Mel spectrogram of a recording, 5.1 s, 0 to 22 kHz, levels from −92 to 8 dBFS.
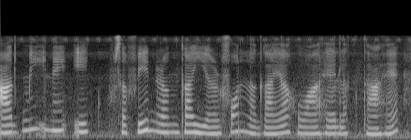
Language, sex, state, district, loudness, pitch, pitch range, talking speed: Hindi, female, Assam, Kamrup Metropolitan, -24 LUFS, 220 Hz, 185-240 Hz, 140 wpm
